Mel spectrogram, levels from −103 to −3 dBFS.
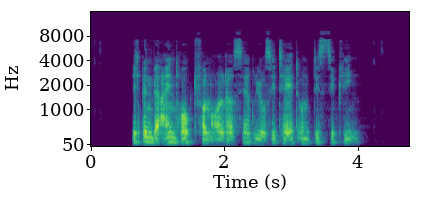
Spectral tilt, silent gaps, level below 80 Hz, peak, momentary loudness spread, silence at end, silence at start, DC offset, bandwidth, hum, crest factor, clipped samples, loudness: -7 dB/octave; none; -74 dBFS; -4 dBFS; 16 LU; 0.8 s; 0.65 s; under 0.1%; 7.6 kHz; none; 22 dB; under 0.1%; -25 LUFS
